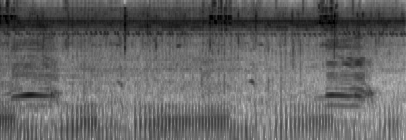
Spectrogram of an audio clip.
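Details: Dozens of tame cows running and jumping down a hill in a neat line. A brief moo sounds at the start and another near the end, with steady low rumbling in between.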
